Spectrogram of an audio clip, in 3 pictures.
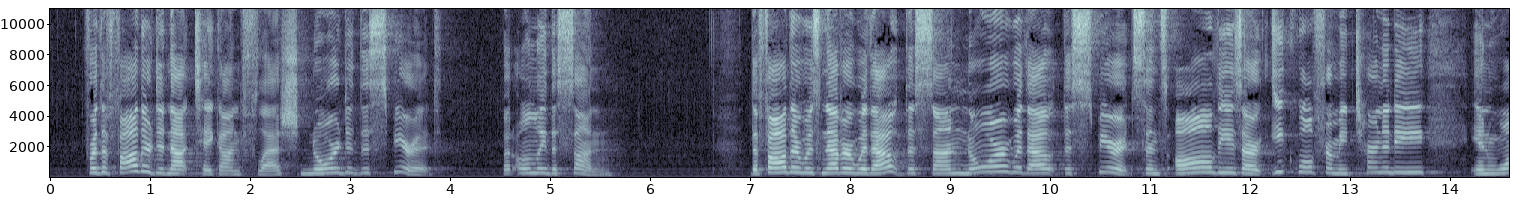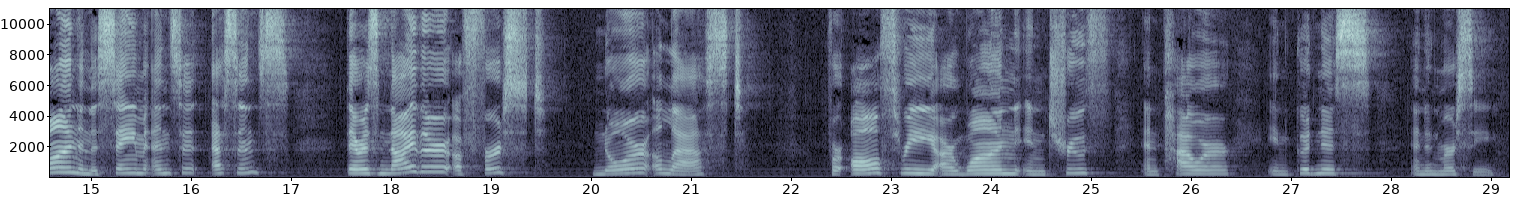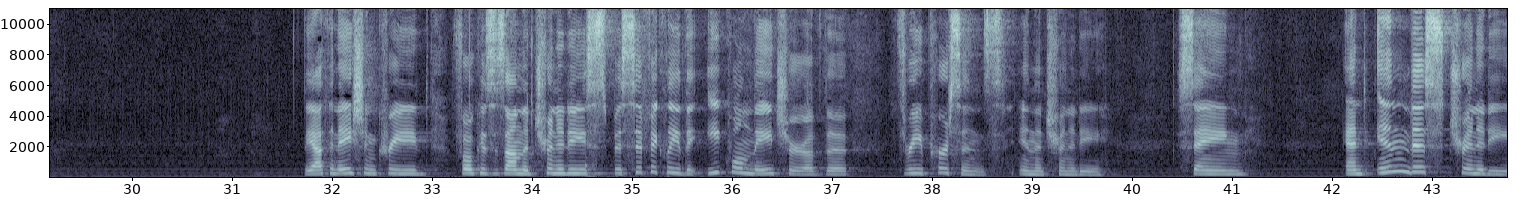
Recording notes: Sermon preached at RCHP on May 21, 2023.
